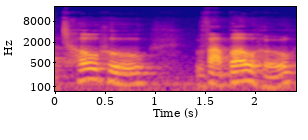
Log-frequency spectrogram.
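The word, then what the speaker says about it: tohu wa-bohu: is the Hebrew uh toou vaboh it's very interesting uh that it Rhymes it is just toou uh and boho uh and it means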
